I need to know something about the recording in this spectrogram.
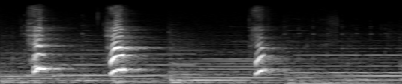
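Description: A voice imitates hiccups: three short, sharp, pitched 'hic' sounds, the first two quick together and the third after a pause, followed by a low hum.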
